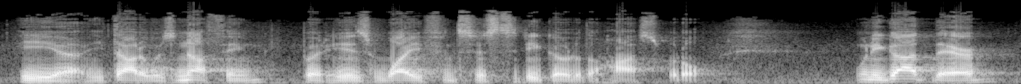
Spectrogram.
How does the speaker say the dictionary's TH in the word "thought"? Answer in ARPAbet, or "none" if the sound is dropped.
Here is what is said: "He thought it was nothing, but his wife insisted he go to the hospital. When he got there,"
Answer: TH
